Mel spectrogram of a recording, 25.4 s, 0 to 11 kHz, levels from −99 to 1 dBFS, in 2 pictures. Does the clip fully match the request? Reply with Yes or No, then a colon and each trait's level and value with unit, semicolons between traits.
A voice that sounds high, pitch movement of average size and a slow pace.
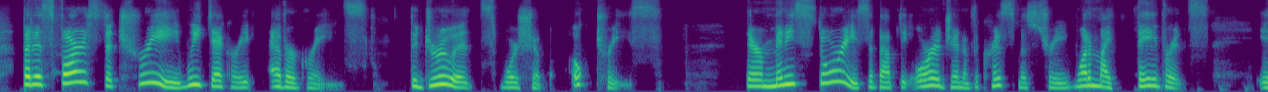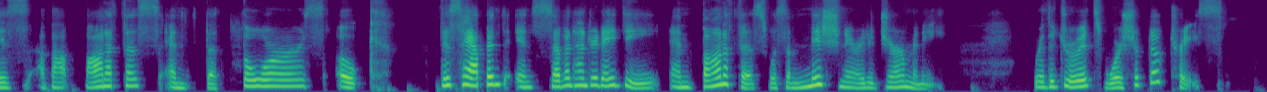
No: high, 210 Hz; wide, 6.0 semitones; slow, 130 wpm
